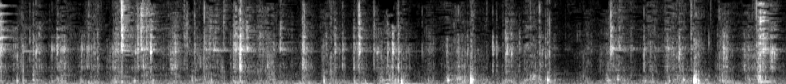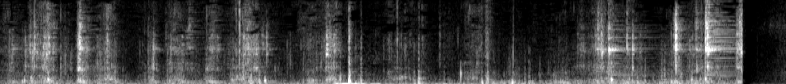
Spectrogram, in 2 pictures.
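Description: Camel chewing close to the microphone: a dense, irregular run of crunching clicks and crackles as its jaws grind.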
